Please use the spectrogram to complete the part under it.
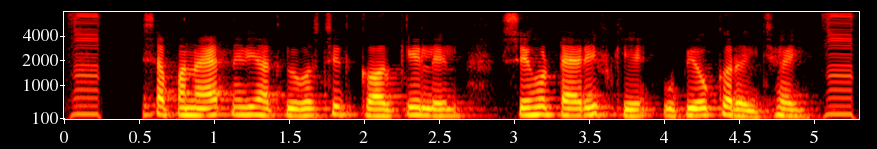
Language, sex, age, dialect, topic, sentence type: Magahi, male, 18-24, Western, banking, statement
